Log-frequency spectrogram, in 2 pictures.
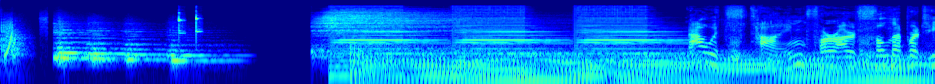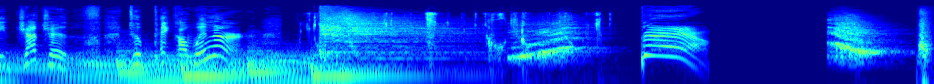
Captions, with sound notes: [beeping] NOW IT'S TIME FOR OUR CELEBRITY JUDGES TO PICK A WINNER. BAM!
